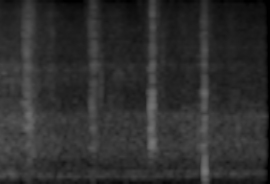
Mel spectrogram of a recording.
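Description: A narrow wooden board being pressed and tapped down into loose garden soil to firm the bottom of a seed furrow, giving a few soft, dull thuds, the clearest two a little past halfway.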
